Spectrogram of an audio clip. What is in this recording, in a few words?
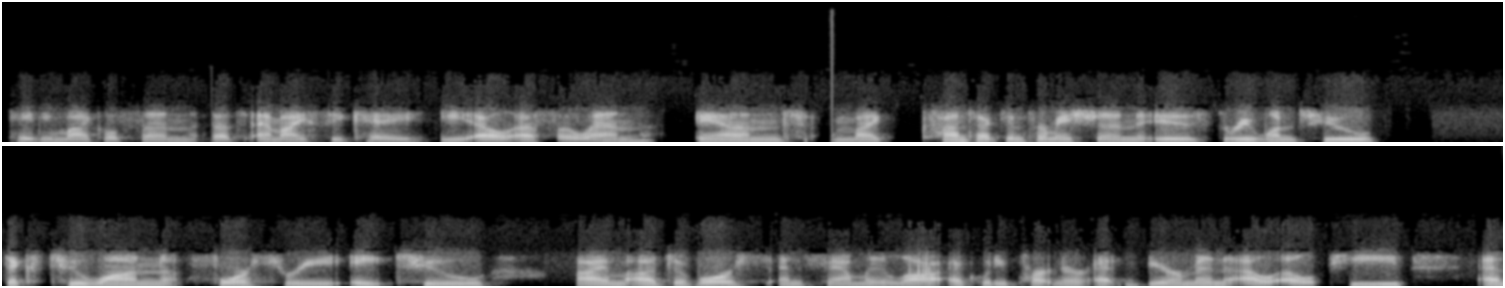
Testimonial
